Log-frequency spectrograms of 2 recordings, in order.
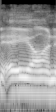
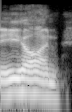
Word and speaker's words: aeon: It's both aeon as in the Gnostic entity, and it's eon as in period of time.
